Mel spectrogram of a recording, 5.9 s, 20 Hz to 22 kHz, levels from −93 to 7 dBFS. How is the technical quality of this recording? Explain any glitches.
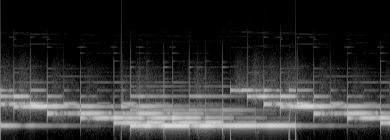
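The recording has one clear glitch: a doubled audio track. From 1.81 s to 4.43 s, a second copy of the sound plays alongside the first. It trails by about one second and is roughly as loud as the original. The copy has full bandwidth, with no decay or room colour, so it does not sound like an echo. It cuts in and out abruptly at both ends. The likely cause is the same audio being captured twice, once through a slower path, or an edit leaving two offset copies.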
